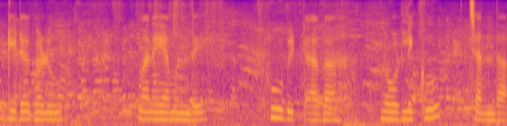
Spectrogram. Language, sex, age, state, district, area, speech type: Kannada, female, 45-60, Karnataka, Dakshina Kannada, rural, spontaneous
